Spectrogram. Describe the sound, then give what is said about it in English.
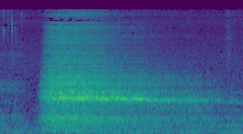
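Breath drawn in through the nose and let out through the mouth: one long, soft, airy breath that begins suddenly, holds steady, then slowly fades. “allowing yourself, if it is comfortable, to breathe in through the nose, and allow yourself to exhale through the mouth.”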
